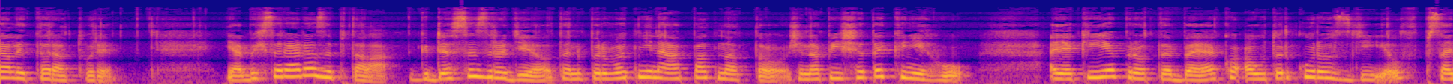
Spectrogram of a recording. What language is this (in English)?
Czech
